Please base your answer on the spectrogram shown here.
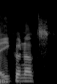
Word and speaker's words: Aequinox: that pronounce that correct yeah equinox equinox is pretty much uh uh correct okay awesome awesome awesome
